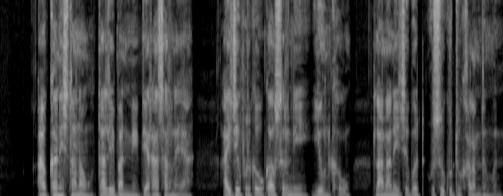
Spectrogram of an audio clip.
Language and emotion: Bodo, fearful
